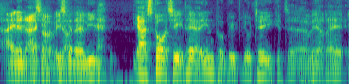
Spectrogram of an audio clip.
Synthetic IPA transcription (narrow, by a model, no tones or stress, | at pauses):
menælsɒʋisɡ̥æd̥æliː | jɑ̈hɑsd̥o̝ɐ̰̥se̝̰ːd̥hæɐ̰e̝n̩pʰɒ̽b̥ib̥lio̝t͡sʰe̝̰ːɡ̥əð̩̥ˠʋæɐ̰d̥ɛ̰ː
